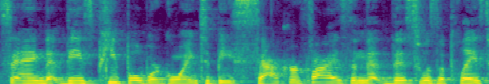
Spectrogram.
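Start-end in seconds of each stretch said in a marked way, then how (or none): none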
